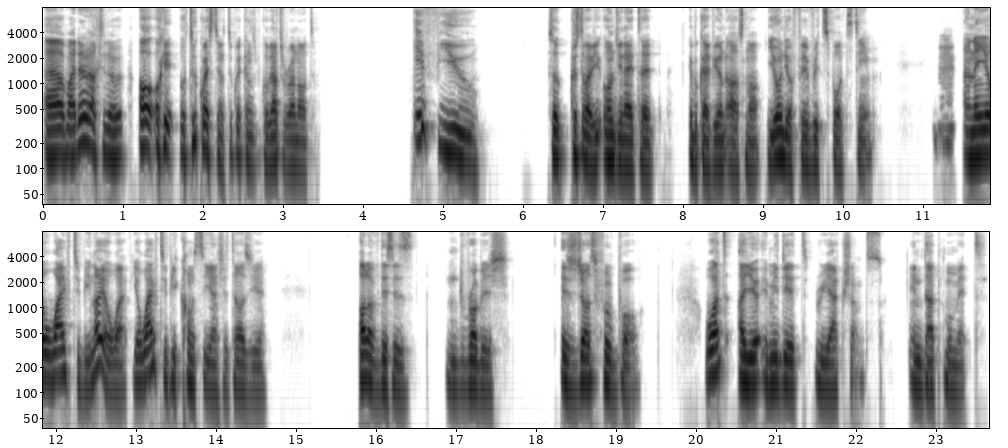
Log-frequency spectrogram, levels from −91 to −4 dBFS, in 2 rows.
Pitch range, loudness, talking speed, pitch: 110-140 Hz, -20 LUFS, 185 wpm, 125 Hz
